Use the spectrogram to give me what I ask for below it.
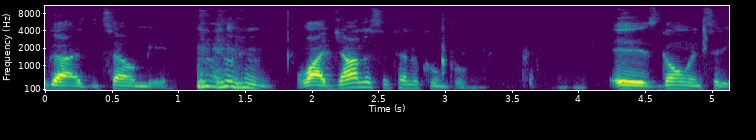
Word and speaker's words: Giannis: I mean, the man tell you on the Metro PCS commercial is pronounced Giannis.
